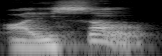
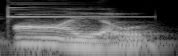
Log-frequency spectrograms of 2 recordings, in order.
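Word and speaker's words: aisle: আই এস এল ই এটার উচ্চারণ কি হবে আইস না এটার উচ্চারণ হবে আইল আইল আইল বলতে আমরা যেটাকে বোঝাই সেটা হলো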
